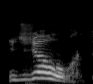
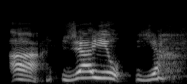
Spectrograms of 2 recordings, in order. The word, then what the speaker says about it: yaourt: En dessert, on prend un fruit ou un yaourt. Recuerda, un yaourt. Yaourt. Tu fais yaourt.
